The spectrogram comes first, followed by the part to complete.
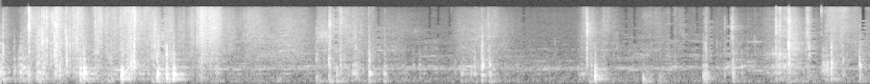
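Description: Plastic shrink wrap crinkling and tearing as it is pulled off a cardboard trading-card box, in irregular crackles, loudest in the first second and a half and sparser after.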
